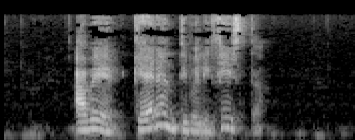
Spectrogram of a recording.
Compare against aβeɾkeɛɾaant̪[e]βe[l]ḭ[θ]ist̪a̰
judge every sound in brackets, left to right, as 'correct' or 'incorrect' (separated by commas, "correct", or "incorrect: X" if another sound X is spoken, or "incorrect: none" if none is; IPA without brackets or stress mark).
incorrect: i, correct, correct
